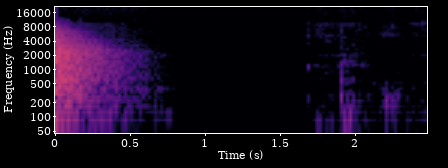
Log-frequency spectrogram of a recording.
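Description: The fading ring of a Lada Vesta's hood slamming shut onto its latch, dying away within about half a second. The hood is being closed to check that it still shuts properly with newly fitted gas struts. Near silence follows.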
